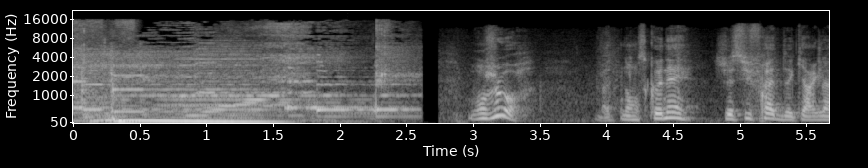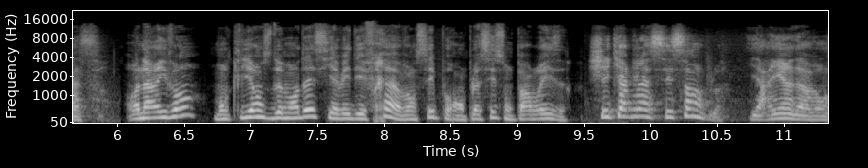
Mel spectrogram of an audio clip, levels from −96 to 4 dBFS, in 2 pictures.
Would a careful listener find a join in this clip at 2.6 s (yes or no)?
yes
